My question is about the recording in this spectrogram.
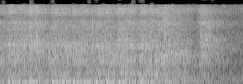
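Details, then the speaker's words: Honda Beat carburetor scooter after replacing worn, loose valve rocker arms and pins, plus piston gasket: low, even single-cylinder drone as revs fall, no tapping from head; previously noisy head now quiet and normal. "sekarang suara motor ini adem banget kagak percaya ini sekarang bisa adem lagi nih motor suaranya mantap Lur"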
